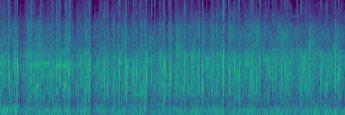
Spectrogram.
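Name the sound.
applause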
